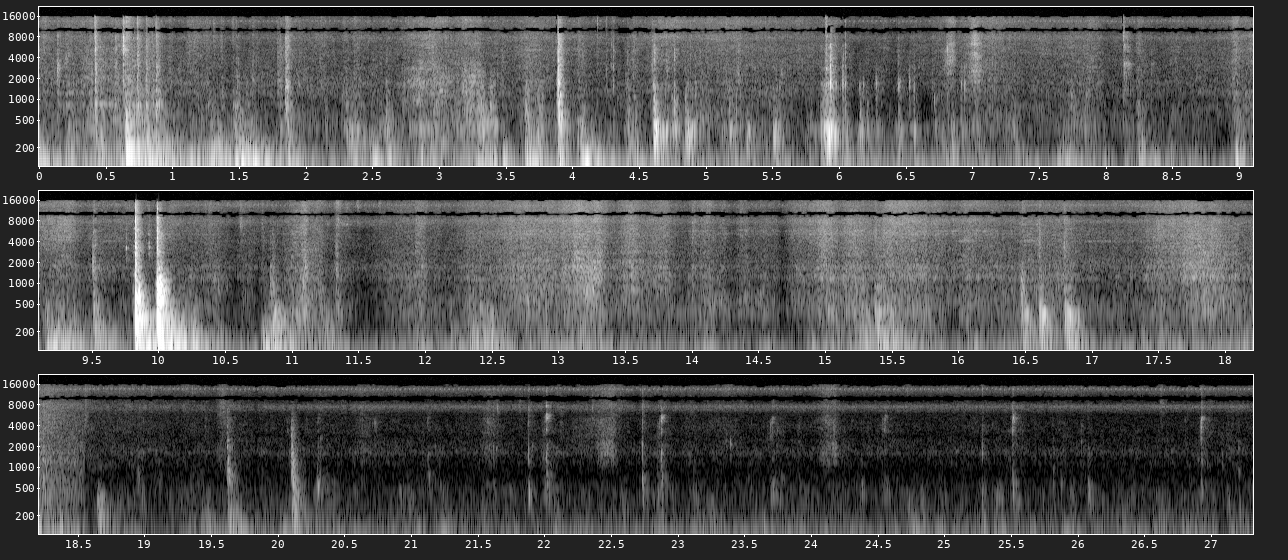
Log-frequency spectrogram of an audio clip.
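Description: Handling noises of people moving about inside a small wooden cabin: scattered knocks, thumps and rustling, with one loud thump about ten seconds in. They stop about two-thirds of the way through, leaving only faint clicks.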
